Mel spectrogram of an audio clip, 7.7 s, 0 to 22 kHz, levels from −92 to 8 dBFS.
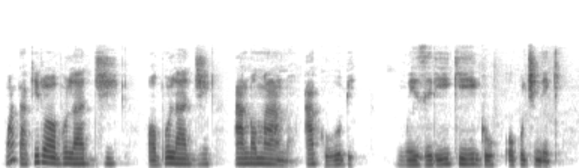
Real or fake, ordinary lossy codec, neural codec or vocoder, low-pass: fake; none; codec, 16 kHz, 8 kbps, FreqCodec, larger model; 7.2 kHz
